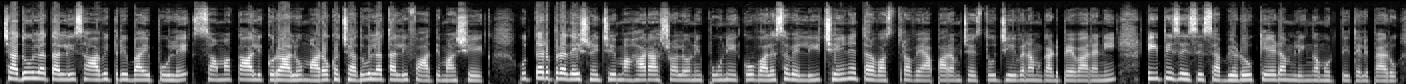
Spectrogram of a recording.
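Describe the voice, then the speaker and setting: A woman news reader delivers scripted reports in a smooth, clean voice. Her tone is soft and mellow at a middle pitch, and the sound is dry and close, without room echo.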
